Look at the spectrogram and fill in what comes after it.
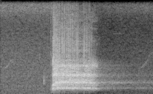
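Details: Muntjac giving one loud, harsh bark lasting about half a second, with strong layered tones, then quiet with faint background hiss.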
